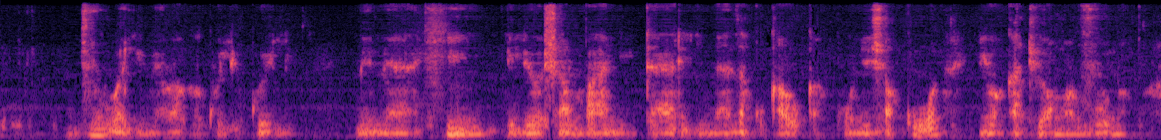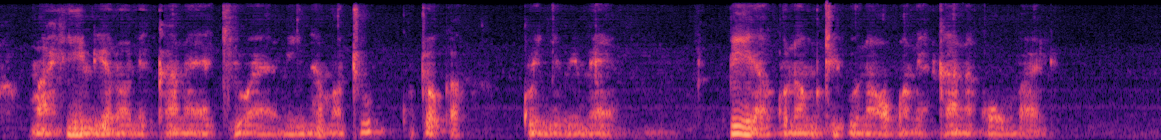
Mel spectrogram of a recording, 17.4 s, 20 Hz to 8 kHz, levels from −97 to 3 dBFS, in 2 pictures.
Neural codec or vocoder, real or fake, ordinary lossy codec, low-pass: vocoder, 22.05 kHz, 80 mel bands, HiFi-GAN; fake; AAC, 48 kbps; 7.2 kHz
